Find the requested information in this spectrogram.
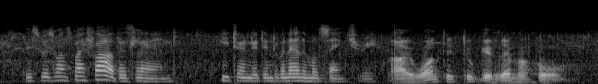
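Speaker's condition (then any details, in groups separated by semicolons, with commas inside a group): No condition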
